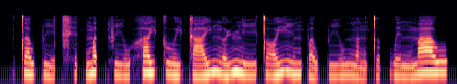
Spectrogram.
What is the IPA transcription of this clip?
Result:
t̪ ɐ˧ w p iː˨˩ t͡sʰ ɪ˧ k̚ m ɐ˥ t̚ f iː˨ w h ɐ˧ j k uː˨ j k aː˨˥ j ŋ ɵ˨˥ ɥ n̪ iː˨˧ t̪ ɔː˨˥ j iː˨˧ m p ɐ˨˩ w p iː˨˧ w ŋ ɐ˨˩ ŋ t̪ ʊ˨˥ k̚ w ɪ˨ ŋ m aː˥ w

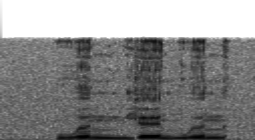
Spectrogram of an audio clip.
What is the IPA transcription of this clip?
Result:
w ə˥˨ n m j ɛ˨˩ n̪ w ə˦ n

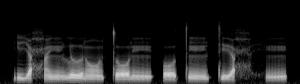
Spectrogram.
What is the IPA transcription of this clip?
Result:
ɾ i˧ ħ ẽ˧˩ l ɤ˥˧ ɾ ɔ̃˧˩ t ɔ˧ ɾ ẽ˧˩ ʔ ɔ˧˩ t ẽ˥˧ t e˧˩ ħ h ẽ˩˧

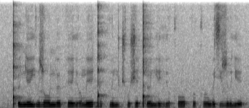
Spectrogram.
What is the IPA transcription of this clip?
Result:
ǃʼ ø ɲ eː j ɨː ɮ oː ɲ øː pʰ eː lʲ oː m eː ɡ͡ǃ e pʰ ɨ nʲ ʊ t͡ʃʰ u ʃ e ǃʼ øː nʲ eː rʲ oː kʰ oː pʰ ʊ kʰ ʊː w ø sʲ u ɮ ɨː lʲ e

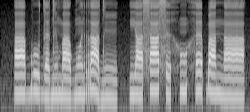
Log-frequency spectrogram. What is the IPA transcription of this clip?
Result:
aː˨ b uː˨ d ɛ˨ d ĩ˨ m aː˨ ɡʷ ĩ˨ r a˦˨ d ĩ˨ | j a˨ s aː˦ s ɪ˨ h ũ˦ h ɛ˦ ɓ a˦ n a˦

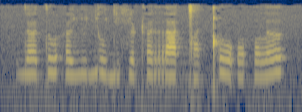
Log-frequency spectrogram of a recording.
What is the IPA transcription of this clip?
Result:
d œ t ʊ h œ ʎ ʊ ɟ o ɟ ə ç œ ʈʰ œ r a ɡ͡ǀ a ǃʰ o ʔ o h o l ə

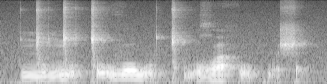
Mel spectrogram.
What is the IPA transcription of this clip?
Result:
ŋ͡ǀ u˨ ŋ͡ǀ o̰˦ ǀ o̰˦ v o˦ w o̰˨ ǀʰ ṵ˨˦ ʁʷ a˨ h o̰˦ kʷ a̰˨ ʃ

